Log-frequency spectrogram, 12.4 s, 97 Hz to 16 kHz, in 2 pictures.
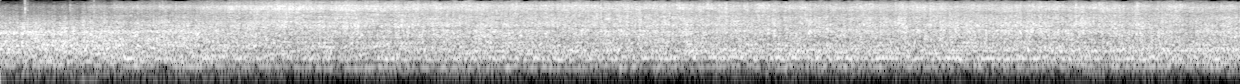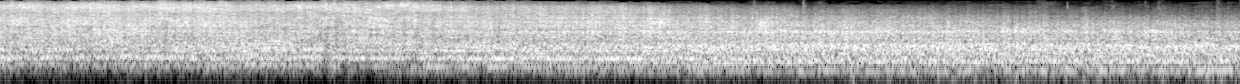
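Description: Field of NASCAR Nationwide Series stock cars' V8 engines running together at pace-lap speed: a steady, dense drone.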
